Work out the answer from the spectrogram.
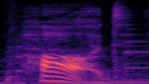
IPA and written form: hɑːd (hard)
